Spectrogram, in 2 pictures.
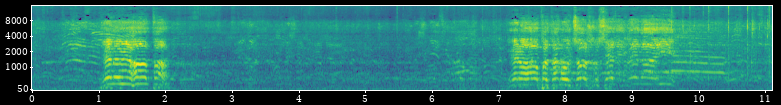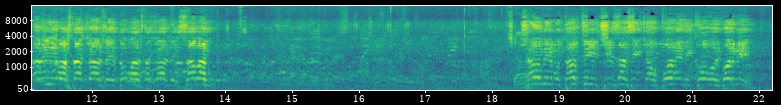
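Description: A large outdoor crowd cheers and shouts in loud bursts.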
